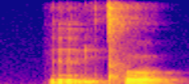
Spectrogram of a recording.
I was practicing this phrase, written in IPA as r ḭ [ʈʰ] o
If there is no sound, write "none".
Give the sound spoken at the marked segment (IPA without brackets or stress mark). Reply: tʰ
